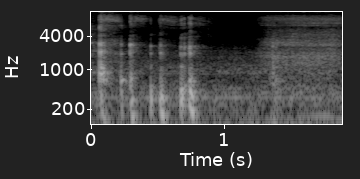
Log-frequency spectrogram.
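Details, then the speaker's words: Quick run of four or five short coughs from an adult with a cold (dry throat, sore nose, headache, weakness), taking DayQuil, then quiet room noise. "I'm tired. I'm sick. I've been taking Dayquil."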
